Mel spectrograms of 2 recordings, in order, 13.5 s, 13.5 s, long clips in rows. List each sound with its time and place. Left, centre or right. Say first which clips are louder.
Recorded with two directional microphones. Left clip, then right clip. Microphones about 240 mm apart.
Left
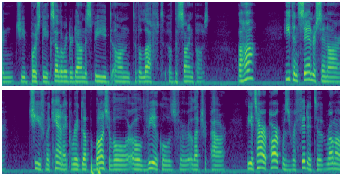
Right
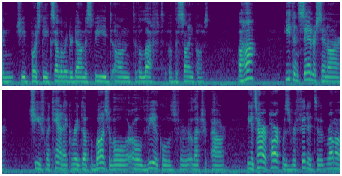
0.0 s speech: left 7 dB; left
